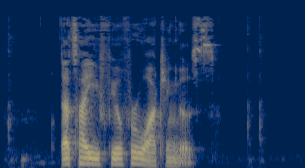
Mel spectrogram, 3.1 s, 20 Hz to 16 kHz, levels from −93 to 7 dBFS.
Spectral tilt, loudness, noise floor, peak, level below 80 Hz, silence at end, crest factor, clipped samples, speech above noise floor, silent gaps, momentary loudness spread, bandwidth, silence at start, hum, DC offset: -4.5 dB/octave; -26 LUFS; -67 dBFS; -6 dBFS; -56 dBFS; 0.95 s; 22 dB; under 0.1%; 42 dB; none; 10 LU; 11.5 kHz; 0.6 s; none; under 0.1%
